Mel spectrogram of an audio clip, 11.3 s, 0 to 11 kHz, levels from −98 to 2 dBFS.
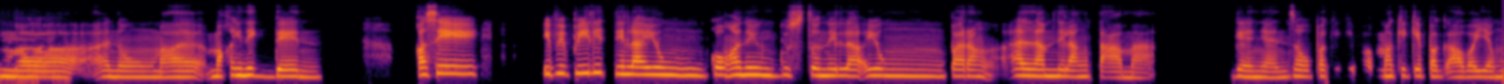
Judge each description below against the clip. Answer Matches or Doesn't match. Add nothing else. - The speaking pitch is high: Matches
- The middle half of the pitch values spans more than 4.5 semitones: Doesn't match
